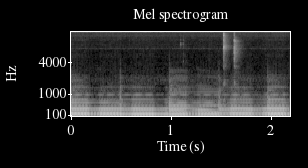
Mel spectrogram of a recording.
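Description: EZkeys Electric 200A, a sampled Wurlitzer 200A electric piano, playing a repeated chord pattern in a steady quarter-note rhythm.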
